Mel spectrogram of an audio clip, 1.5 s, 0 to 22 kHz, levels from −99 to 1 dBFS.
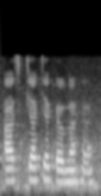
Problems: constant background noise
